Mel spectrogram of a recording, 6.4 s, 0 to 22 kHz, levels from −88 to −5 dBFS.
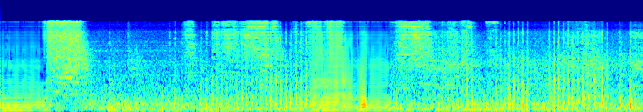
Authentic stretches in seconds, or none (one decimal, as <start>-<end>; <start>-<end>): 0.5-3.1; 3.9-6.4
